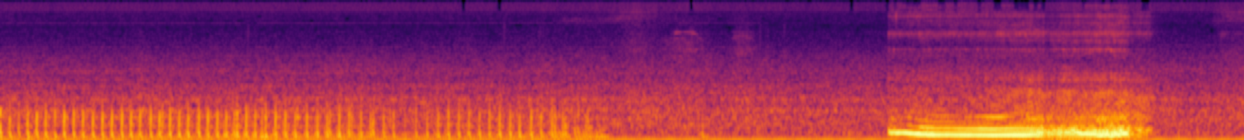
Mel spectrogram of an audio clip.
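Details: Sophie, a female Bulldog, dreams in her sleep: steady rapid snoring pulses for about three seconds, then after a quiet gap a short muffled sleep-bark with a whining tone near the end.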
